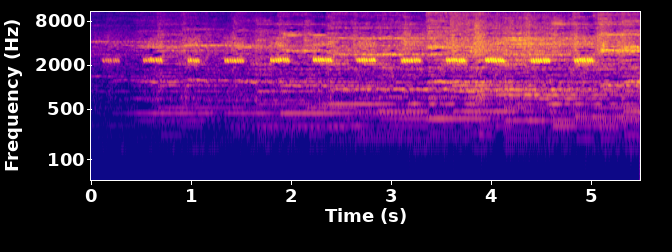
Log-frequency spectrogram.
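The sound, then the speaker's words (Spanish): A cricket chirps at night with steady, evenly spaced high-pitched chirps, roughly two per second, over a dense, continuous chorus of other night creatures. “escucha ese grillo”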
